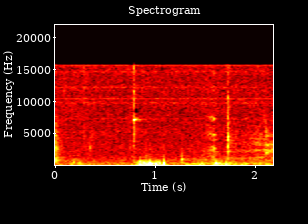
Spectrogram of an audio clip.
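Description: Quiet kitchen utensil sounds while cornstarch is being spooned out with a measuring spoon: one sharp click near the start, then a soft short clatter about a second in and a small tick just after.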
